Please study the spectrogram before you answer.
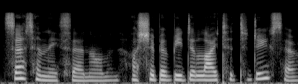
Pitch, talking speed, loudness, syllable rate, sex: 205 Hz, 200 wpm, -20 LUFS, 5.4 syllables/s, female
